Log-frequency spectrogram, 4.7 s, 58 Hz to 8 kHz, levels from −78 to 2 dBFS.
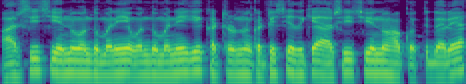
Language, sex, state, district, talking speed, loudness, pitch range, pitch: Kannada, male, Karnataka, Belgaum, 155 wpm, -13 LUFS, 110-120 Hz, 115 Hz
